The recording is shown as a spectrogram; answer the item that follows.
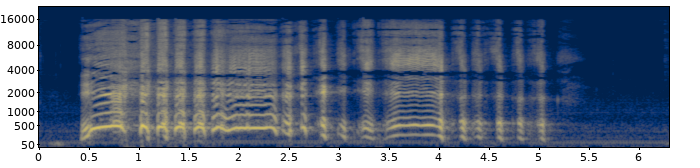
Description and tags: High- pitched male laugh
High, laugh, male, pitched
